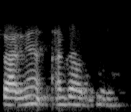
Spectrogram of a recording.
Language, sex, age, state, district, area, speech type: Punjabi, female, 30-45, Punjab, Muktsar, urban, conversation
